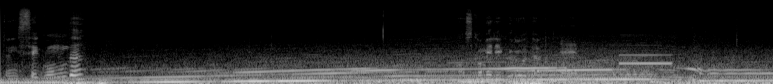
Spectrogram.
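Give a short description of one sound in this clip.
A car engine revs up higher and higher as it speeds up.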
